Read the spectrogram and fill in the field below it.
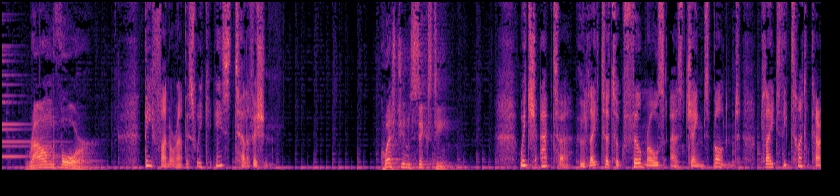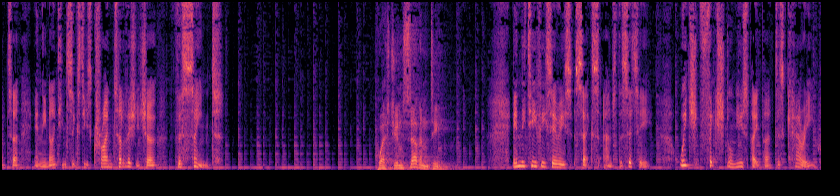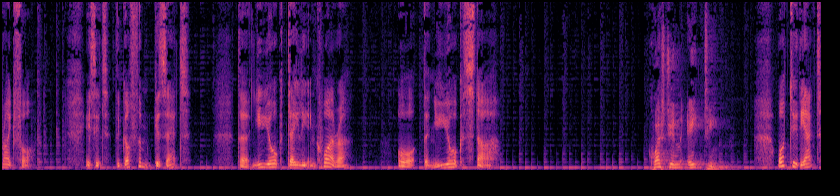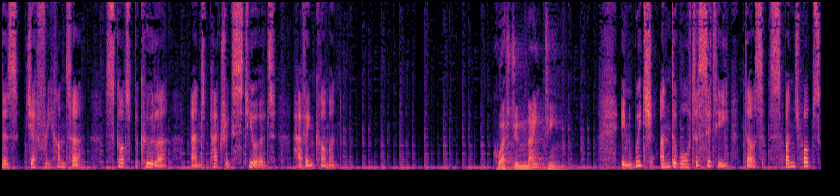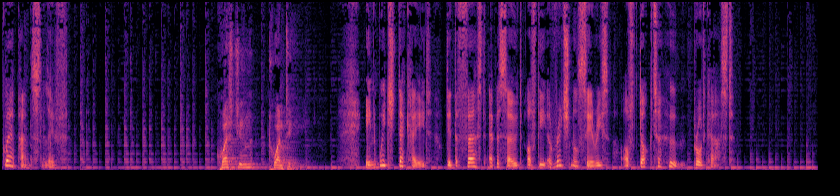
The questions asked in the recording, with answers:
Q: Which actor, who later took film roles as James Bond, played the title character in the 1960s crime television show The Saint?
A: the actor who played the saint, was Roger Moore.

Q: In the TV series Sex and the City, which fictional newspaper does Carrie write for?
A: the newspaper that Carrie wrote for in Sex and the City was the New York Star.

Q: What do the actors Jeffrey Hunter, Scott Bakula, and Patrick Stewart have in common?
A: have all played captains of the Enterprise in various iterations of the Star Trek TV show.

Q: In which underwater city does SpongeBob SquarePants live?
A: SpongeBob SquarePants lives in Bikini Bottom.

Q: In which decade did the first episode of the original series of Doctor Who broadcast?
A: Doctor Who was originally broadcast in the 1960s.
